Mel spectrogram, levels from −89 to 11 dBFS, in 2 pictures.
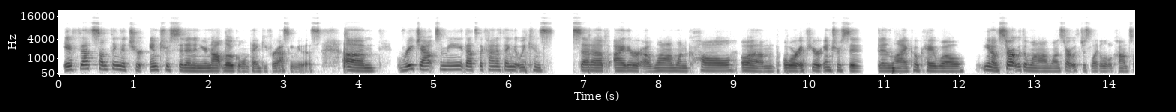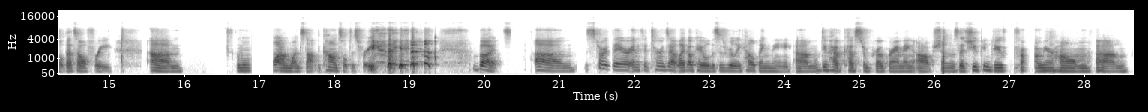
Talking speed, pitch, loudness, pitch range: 220 wpm, 155 Hz, -25 LUFS, 140-175 Hz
